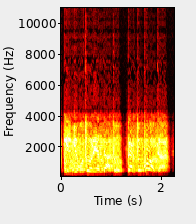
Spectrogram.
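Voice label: Italian damaged engine mood low, speech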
